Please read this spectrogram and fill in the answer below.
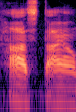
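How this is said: It is said in a British accent.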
